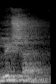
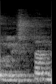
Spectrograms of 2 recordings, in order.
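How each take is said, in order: First: "लिसन" with silent T, lishan; correct listen. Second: "लिस्टन" with the T sounded, list-an; wrong listen. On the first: Teacher corrects after the wrong form, silent T. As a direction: say "लिसन" with no T at all. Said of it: "तो इसको लिस्टन नहीं बोलेंगे". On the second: Teacher shows what we won't say, mispronounced with a T. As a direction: pronounce the T in "लिस्टन". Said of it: "लिस्टन नहीं बोलेंगे". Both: Shown as a demonstration.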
